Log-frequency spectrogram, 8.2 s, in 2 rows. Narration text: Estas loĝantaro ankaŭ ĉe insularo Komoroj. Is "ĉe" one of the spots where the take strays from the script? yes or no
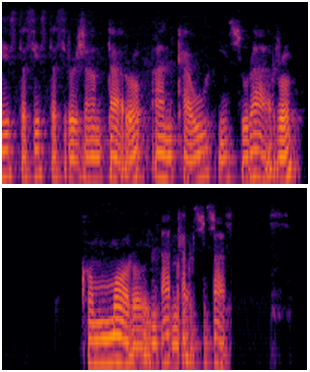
yes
